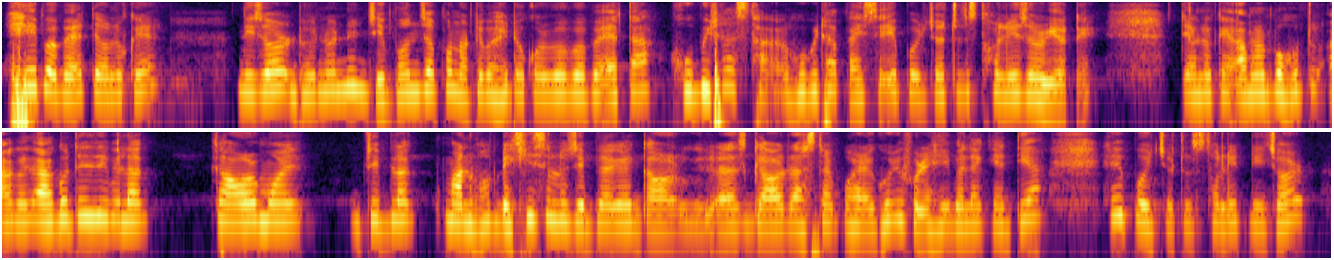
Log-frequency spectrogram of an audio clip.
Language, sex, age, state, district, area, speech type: Assamese, female, 18-30, Assam, Charaideo, rural, spontaneous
